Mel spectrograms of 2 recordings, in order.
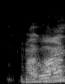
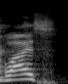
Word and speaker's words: Mogwai: Mogwai? Mogwais? Mogwais, thank you. Is that how it's pronounced? – Mogwai, like, yeah. yeah. Mogwai.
